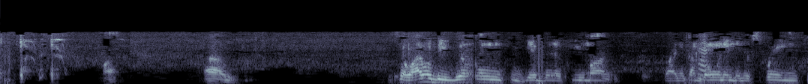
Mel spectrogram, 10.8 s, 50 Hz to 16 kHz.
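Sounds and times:
person coughing: 0:00.0 - 0:00.9
speech: 0:02.8 - 0:03.2, 0:05.3 - 0:08.3, 0:08.9 - 0:10.7.

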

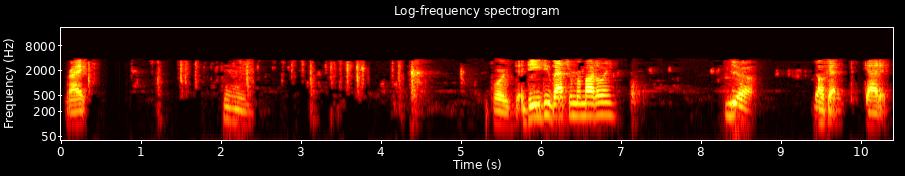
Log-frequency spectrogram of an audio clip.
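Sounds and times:
speech: 0:00.1 - 0:00.4, 0:02.0 - 0:02.5, 0:05.4 - 0:07.0, 0:08.3 - 0:08.7, 0:09.4 - 0:10.3
typing on a computer keyboard: 0:01.2 - 0:04.4.

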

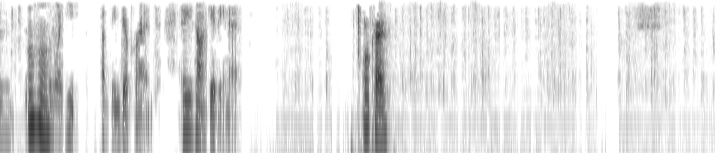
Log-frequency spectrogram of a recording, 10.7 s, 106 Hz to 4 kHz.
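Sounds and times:
speech: 0:00.0 - 0:03.7, 0:05.4 - 0:06.0
typing on a computer keyboard: 0:05.9 - 0:10.7.

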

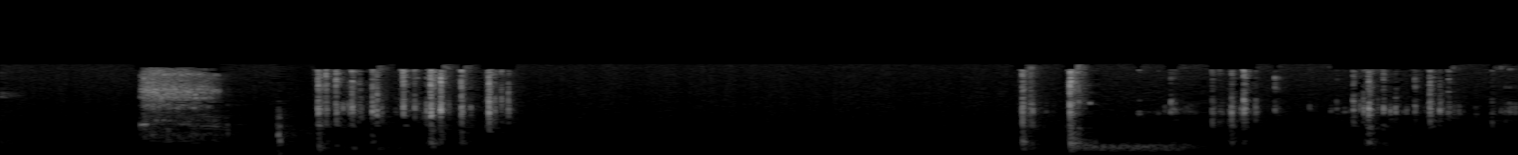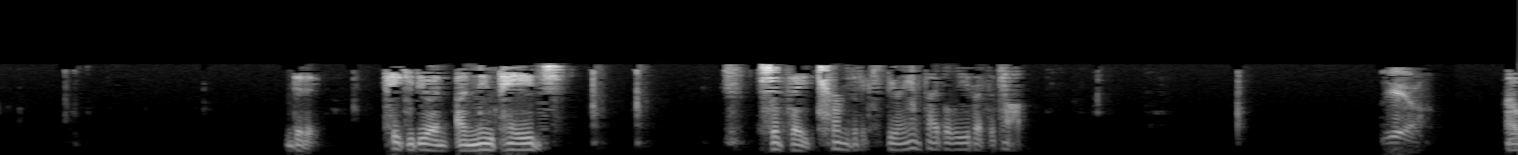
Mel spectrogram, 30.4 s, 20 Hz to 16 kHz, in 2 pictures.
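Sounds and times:
computer keyboard typing: 0:03.2 - 0:05.2, 0:10.2 - 0:16.1, 0:21.0 - 0:21.7
speech: 0:18.1 - 0:18.4, 0:19.1 - 0:20.7, 0:22.9 - 0:25.5.

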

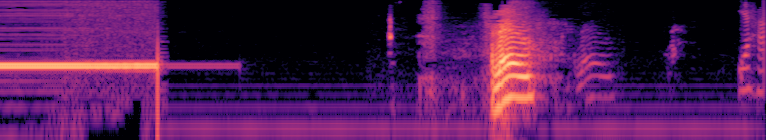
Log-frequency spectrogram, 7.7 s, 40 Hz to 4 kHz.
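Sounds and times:
telephone ringing tone: 0:00.0 - 0:02.3
speech: 0:05.0 - 0:05.4.

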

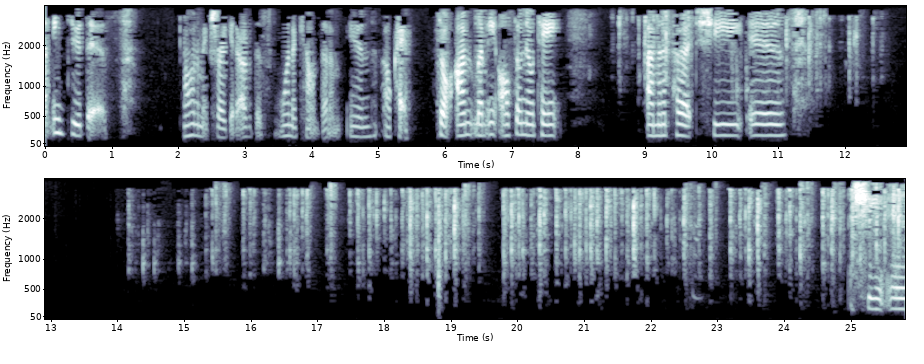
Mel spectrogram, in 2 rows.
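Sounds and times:
speech: 0:00.1 - 0:01.0, 0:02.1 - 0:07.8, 0:09.0 - 0:11.4, 0:25.3 - 0:25.8
fast hard typing on computer keyboard: 0:08.5 - 0:09.6, 0:11.2 - 0:12.6, 0:14.1 - 0:25.8.

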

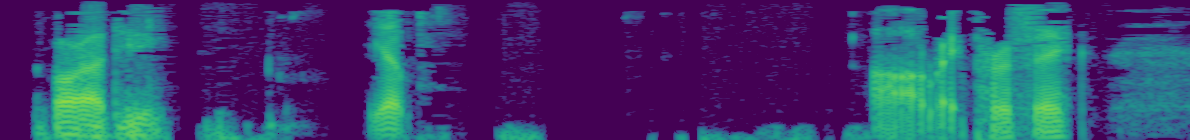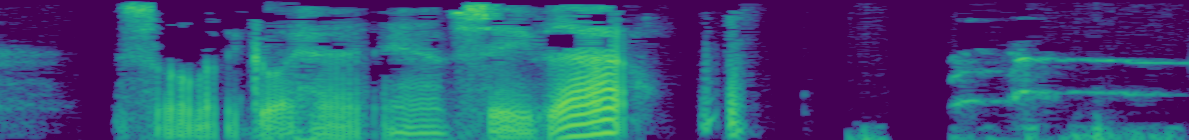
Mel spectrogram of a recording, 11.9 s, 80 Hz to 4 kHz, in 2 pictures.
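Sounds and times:
speech: 0:00.2 - 0:01.2, 0:01.8 - 0:02.2, 0:04.4 - 0:05.5, 0:06.5 - 0:09.8
rooster crowing in a long drawn-out call: 0:10.7 - 0:11.8.

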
